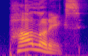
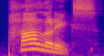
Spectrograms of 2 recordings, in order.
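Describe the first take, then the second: First: It is said with American syllable division. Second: The same.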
